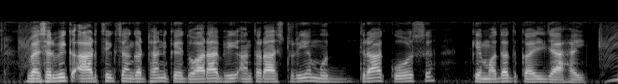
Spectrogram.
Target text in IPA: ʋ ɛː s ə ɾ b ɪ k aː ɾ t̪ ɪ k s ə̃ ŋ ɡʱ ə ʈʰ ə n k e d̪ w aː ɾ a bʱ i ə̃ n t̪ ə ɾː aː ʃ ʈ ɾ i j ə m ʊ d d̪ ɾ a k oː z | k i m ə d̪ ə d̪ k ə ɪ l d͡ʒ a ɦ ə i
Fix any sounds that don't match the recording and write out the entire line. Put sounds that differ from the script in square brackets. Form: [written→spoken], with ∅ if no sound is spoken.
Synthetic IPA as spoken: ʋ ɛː s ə ɾ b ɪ k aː ɾ [t̪→t̪ʰ] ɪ k s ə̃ ŋ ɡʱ ə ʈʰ ə n k e d̪ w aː ɾ a bʱ i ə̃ n t̪ ə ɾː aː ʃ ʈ ɾ i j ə m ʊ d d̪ ɾ a k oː [z→s] | k [i→e] m ə d̪ ə d̪ k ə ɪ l d͡ʒ a ɦ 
